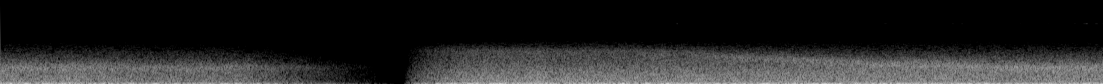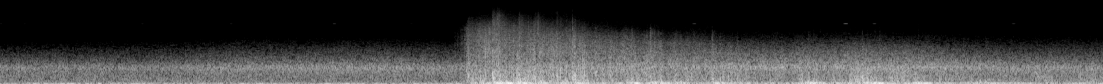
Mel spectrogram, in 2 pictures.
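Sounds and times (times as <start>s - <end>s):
rolling thunder: 15.6s - 22.0s.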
